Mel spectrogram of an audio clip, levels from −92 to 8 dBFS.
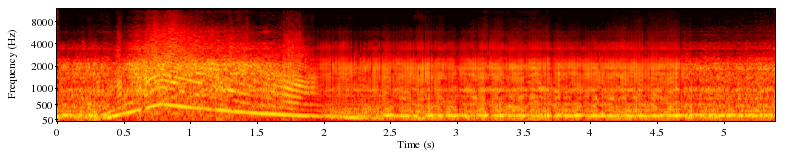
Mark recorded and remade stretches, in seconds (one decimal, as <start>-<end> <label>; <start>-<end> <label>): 0.0-1.9 recorded; 1.9-4.7 remade; 4.7-5.4 recorded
